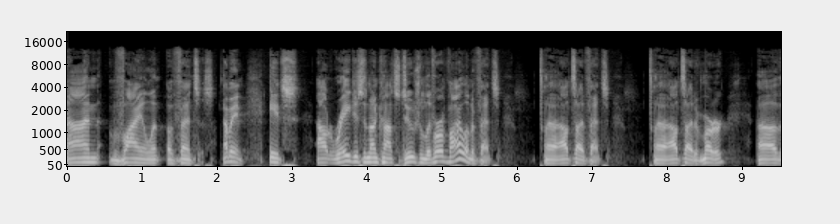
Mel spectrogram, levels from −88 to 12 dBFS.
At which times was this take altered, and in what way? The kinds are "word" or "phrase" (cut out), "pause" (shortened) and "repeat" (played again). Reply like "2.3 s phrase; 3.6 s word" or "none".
2.0 s pause; 4.8 s word; 6.9 s repeat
